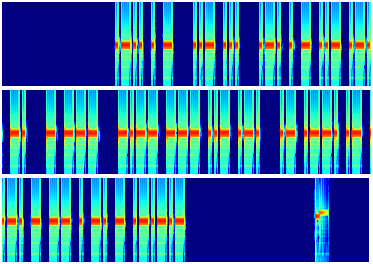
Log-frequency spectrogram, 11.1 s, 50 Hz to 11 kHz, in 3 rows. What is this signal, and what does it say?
Morse code, heard as a keyed tone, about 40 wpm, 700 Hz. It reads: LET US RETURN TO YOUR APARTMENT.
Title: Sentences from Top 1000 Words - Review Part 6 - 40wpm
